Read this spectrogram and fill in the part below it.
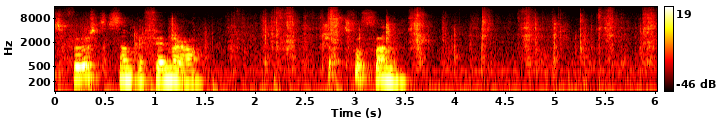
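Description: Paper tears in small strips.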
